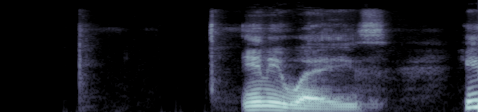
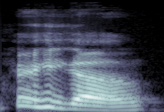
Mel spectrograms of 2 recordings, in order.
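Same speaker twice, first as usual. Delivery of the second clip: ordinary talk, nothing marked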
